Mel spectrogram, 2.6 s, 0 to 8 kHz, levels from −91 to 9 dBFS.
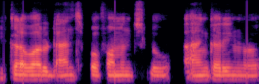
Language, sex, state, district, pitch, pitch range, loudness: Telugu, male, Telangana, Nalgonda, 110 Hz, 110-115 Hz, -21 LUFS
